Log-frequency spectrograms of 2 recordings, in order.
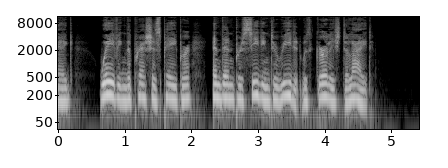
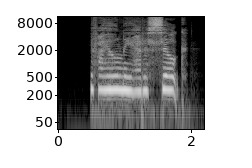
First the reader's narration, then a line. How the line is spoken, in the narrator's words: sighed Meg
